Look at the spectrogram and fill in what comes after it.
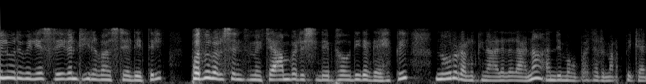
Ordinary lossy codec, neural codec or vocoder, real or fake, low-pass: none; codec, 16 kHz in and 24 kHz out, 0.9 kbps, LongCat-Audio-Codec, fine tuned four codebook decoder; fake; 5.4 kHz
